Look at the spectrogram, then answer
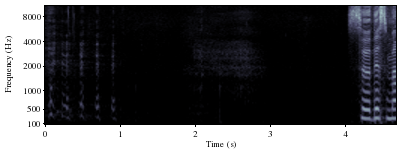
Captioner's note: congregation laughs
